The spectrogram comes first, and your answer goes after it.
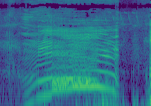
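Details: Calf at an animal sanctuary mooing in a meadow, unwilling to be separated from its mother's side; one long, loud, tonal moo rising then holding steady for almost two seconds before cutting off, with brief rustling afterward.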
